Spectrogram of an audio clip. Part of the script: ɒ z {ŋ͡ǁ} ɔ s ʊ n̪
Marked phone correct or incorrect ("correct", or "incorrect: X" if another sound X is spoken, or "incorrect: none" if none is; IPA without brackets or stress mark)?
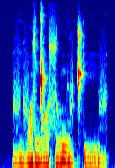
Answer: correct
